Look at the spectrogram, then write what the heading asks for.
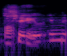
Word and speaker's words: Shailene: shane and lee yeah shaylene is correct chad is shayleen okay so do you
